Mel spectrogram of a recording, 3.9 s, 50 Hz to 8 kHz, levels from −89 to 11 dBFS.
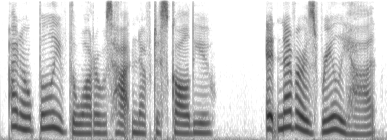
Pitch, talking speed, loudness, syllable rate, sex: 235 Hz, 250 wpm, -18 LUFS, 6.9 syllables/s, female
